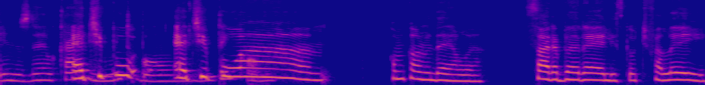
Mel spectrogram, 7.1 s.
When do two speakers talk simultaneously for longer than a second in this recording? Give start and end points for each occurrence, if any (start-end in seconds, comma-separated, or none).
0.7-2.8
